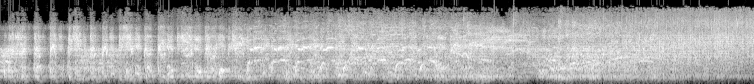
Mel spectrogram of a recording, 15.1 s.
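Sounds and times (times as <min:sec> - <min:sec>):
audience laughing: 0:00.2 - 0:15.0
man imitating a sputtering old car engine: 0:01.6 - 0:07.0
audience applauding: 0:03.5 - 0:15.0.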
